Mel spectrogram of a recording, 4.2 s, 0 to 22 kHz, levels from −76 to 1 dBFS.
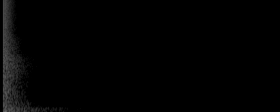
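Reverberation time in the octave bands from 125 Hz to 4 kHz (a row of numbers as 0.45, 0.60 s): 2.5, 1.8, 1.0, 0.95, 1.1, 0.75 s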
